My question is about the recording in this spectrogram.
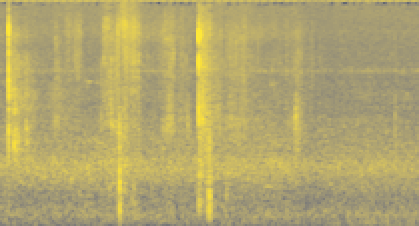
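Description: A few sharp leather pops of a baseball smacking into a glove: one near the start, one a little after a second in, and a quick double about two seconds in.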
